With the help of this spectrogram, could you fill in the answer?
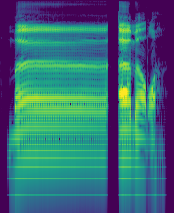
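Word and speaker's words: ما أمره: Kemudian lagi-lagi di hamzahnya ya, perhatikan ma amarah yaqdi ma'a. Awalan hurufnya atau awalan suara hamzahnya betul-betul terdengar jelas ya.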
